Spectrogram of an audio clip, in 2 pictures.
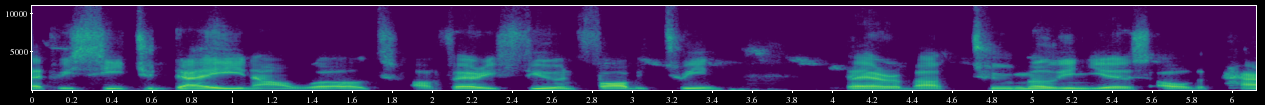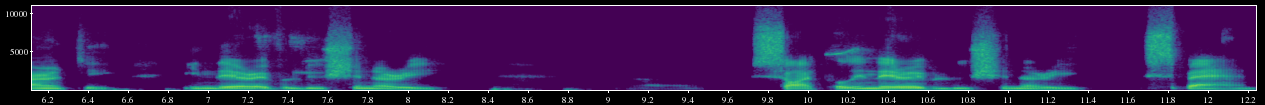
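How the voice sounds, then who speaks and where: A man speaks with a South African accent at a moderate pace, his intonation lively and his loudness swinging widely. The sound is dry and close, with no echo. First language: Afrikaans. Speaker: tour guide. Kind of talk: guided tour commentary. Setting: outdoors, walking in a botanical garden.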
